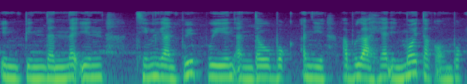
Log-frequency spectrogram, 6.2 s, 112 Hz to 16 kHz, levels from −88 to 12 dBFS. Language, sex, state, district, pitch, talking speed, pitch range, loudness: Mizo, female, Mizoram, Aizawl, 165 Hz, 220 wpm, 155-170 Hz, -18 LUFS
